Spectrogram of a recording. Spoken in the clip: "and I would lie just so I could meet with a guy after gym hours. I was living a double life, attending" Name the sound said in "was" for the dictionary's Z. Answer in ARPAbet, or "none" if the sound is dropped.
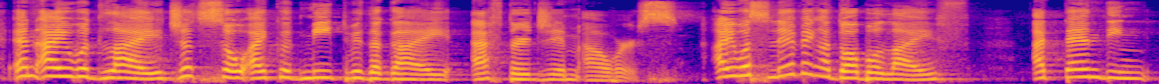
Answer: S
